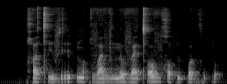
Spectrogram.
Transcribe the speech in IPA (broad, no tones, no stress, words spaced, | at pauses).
qʰə tʼivrip nʌqvævə nʊv ætʼɔvχʊ pipʌɡʱʊp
